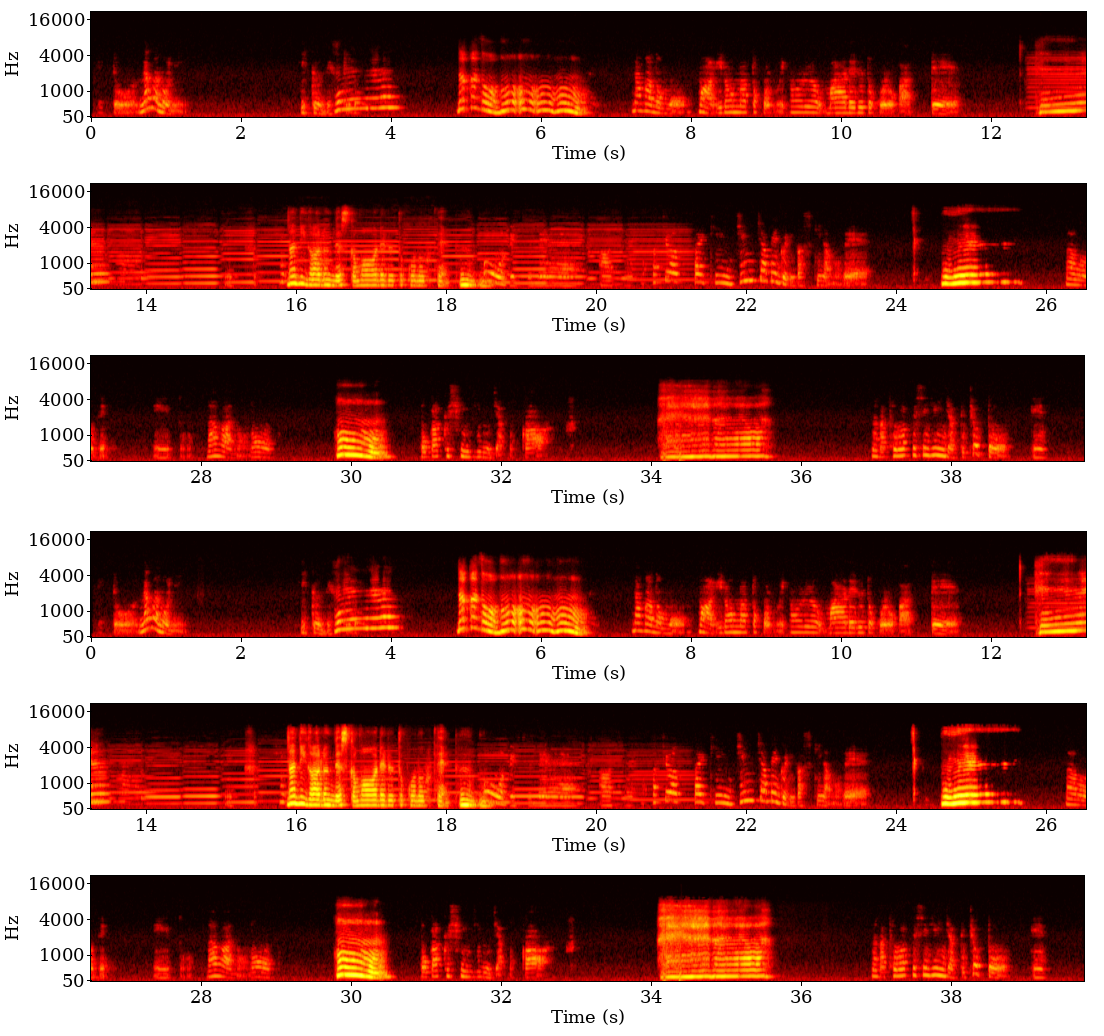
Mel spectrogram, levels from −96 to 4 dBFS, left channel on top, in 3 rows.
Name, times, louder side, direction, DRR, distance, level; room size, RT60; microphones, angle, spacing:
voice 1, 0.3-1.3 2.8-3.7 7.2-10.9 11.2-11.6 13.6-13.9 15.0-15.2 15.8-15.9 16.3-16.4 18.5-23.6 26.3-26.8 27.4-27.6 28.1-28.9 30.9-32.0 32.3-33.0 34.3-34.4 36.9-38.8 39.1-39.3, equal, 5° left, 0.6 m, -39 dB
voice 2, 3.2-4.1 4.9-6.6 12.6-13.5 15.3-15.4 15.9-18.6 24.6-25.7 29.8-30.5 34.1-35.6, right 5 dB, 55° right, 0.3 m, -24 dB
sound 1, 12.4-21.7, equal, 80° left, 1.3 m, -46 dB
5.6 x 2.0 x 4.1 m
head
